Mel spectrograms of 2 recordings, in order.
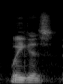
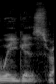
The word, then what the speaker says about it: Uyghurs: Uyghurs. – The Uyghurs, right? – It started beyond earlier than that.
